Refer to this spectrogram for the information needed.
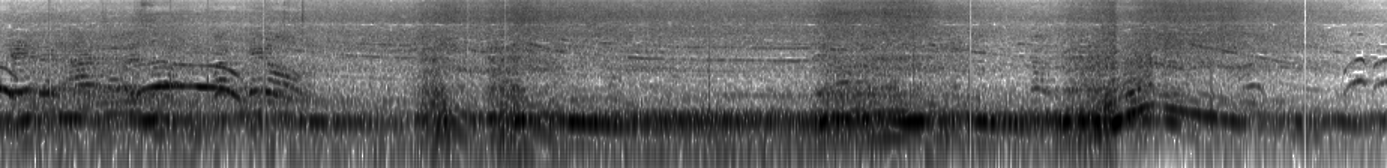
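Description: A car engine, pulled up at an interview tent, idles with a deep, steady rumble, then is revved hard several times, each loud surge rising and falling with a strong, throaty intake roar while the exhaust stays quiet.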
